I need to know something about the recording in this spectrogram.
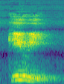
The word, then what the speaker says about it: kiwi: Alors, on enlève le I, on garde OU, c'est la lettre W.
